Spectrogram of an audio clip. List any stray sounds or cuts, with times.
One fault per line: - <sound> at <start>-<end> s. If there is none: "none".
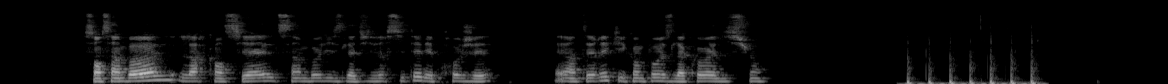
- thud at 9.0-10.5 s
